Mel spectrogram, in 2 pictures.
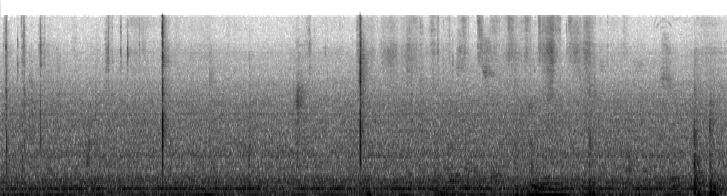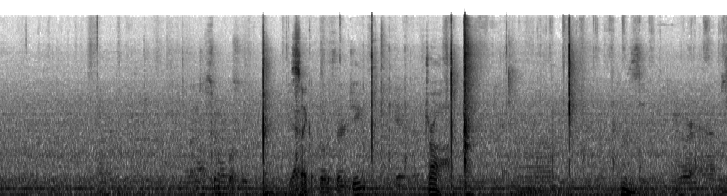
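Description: Playing cards slide and tap softly on a mat.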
